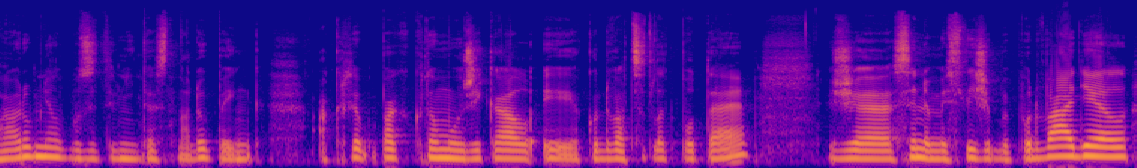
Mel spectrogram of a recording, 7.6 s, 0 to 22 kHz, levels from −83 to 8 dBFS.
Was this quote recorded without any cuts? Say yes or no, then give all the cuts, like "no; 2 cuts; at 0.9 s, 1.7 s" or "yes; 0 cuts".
yes; 0 cuts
